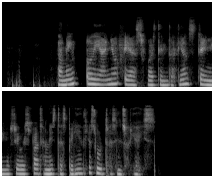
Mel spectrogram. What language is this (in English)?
Galician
